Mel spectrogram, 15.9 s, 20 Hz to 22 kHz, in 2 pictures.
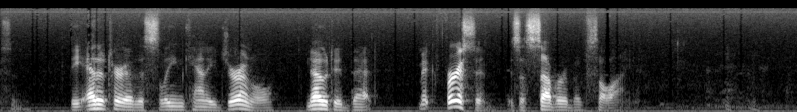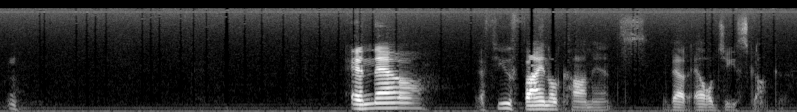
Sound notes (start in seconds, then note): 7.0 laughter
